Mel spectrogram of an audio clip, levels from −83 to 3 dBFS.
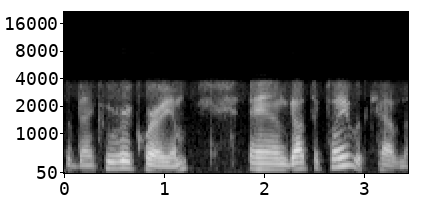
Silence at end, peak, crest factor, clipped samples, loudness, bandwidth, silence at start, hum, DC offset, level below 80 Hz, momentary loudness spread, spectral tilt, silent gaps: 0 s; -2 dBFS; 16 dB; under 0.1%; -17 LUFS; 3.9 kHz; 0.05 s; none; under 0.1%; -70 dBFS; 13 LU; -9.5 dB/octave; none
